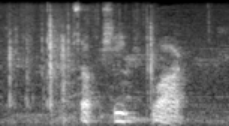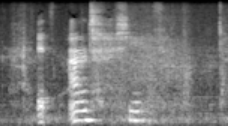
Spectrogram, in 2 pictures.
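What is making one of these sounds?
A young girl reads aloud slowly and haltingly, close by.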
